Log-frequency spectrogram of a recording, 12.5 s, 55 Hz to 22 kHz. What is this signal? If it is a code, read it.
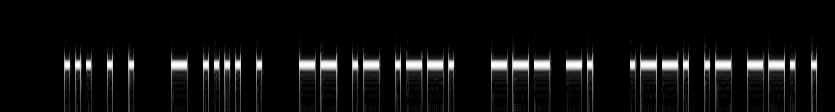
Morse code, heard as a keyed tone, about 15 wpm, 700 Hz. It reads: SEE THE MAP ON PAGE
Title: Sentences from Top 1000 Words - Review Part 2 - 15wpm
